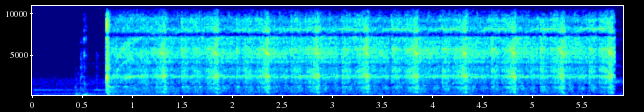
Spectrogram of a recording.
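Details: Copart-rebuilt Vauxhall Astra GTC with a misfire and no OBD codes, cranked during compression test with plugs out: even cranking about two beats a second, each stroke pulling equally, around 200 reading; compression sounds healthy.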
